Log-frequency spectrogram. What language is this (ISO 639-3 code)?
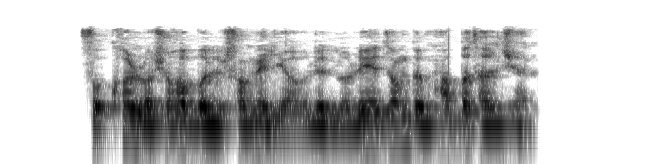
mlt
